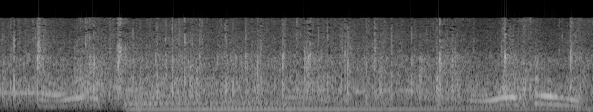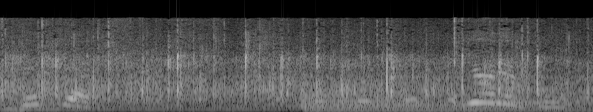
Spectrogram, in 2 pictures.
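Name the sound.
audience clapping hands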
